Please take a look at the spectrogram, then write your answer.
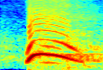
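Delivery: very high, loud "woo"; piercingly pitched victory whoop; celebratory whoop. Real, not acted. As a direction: whoop to cheer the crowd on. Cheering after the crowd chant.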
